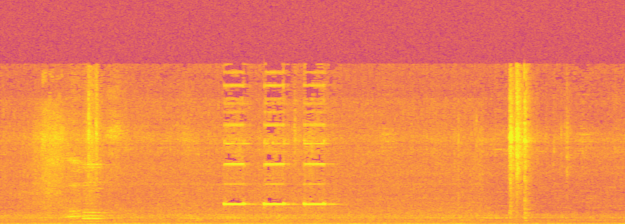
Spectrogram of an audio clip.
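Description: Three short electronic beeps from a kitchen appliance, about half a second apart, over a low steady hum, with a faint click a couple of seconds later.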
